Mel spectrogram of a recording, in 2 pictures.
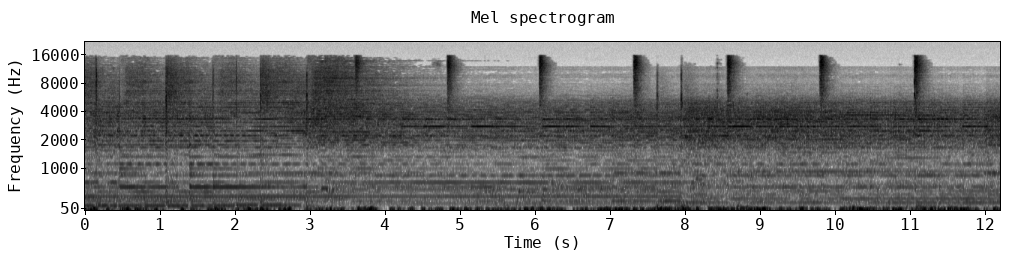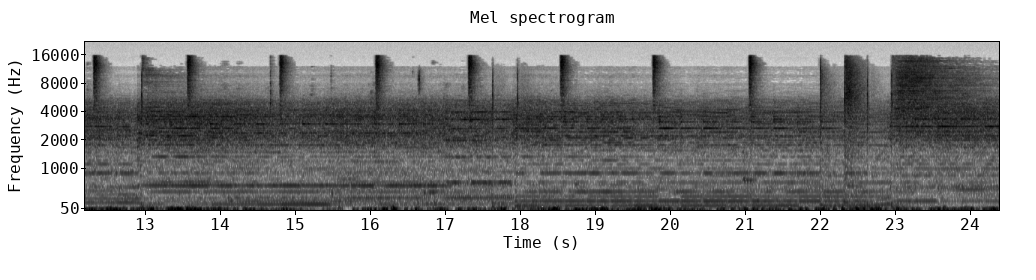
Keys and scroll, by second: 8.7 ctrl+z, 11.1 ctrl+z, 15.6 space.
